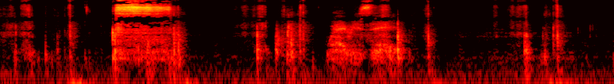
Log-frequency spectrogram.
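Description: Paper flashcards being slid and flipped in the hand, with one louder papery rasp about a second in and fainter rustles after.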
